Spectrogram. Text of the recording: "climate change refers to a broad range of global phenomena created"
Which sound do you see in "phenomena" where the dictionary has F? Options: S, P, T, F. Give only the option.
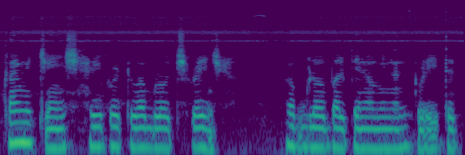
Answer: P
